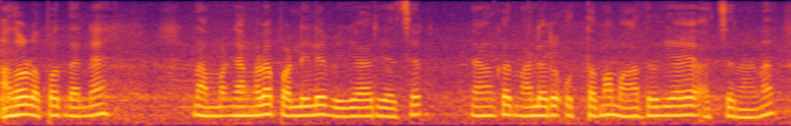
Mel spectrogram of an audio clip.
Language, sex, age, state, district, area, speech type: Malayalam, female, 45-60, Kerala, Pathanamthitta, rural, spontaneous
